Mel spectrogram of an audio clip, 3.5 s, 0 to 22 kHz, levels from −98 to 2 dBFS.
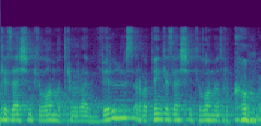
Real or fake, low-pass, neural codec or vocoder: real; 9.9 kHz; none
